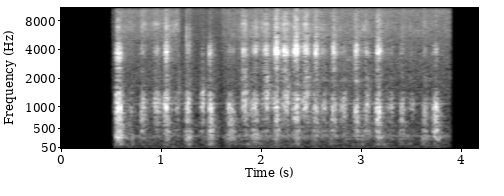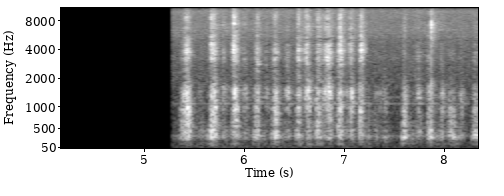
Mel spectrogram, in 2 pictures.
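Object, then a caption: Paper scratch card with scratch-off coating. A coin scrapes the scratch-off coating from the symbols on a thin, flat paper £15 Luxury Lines National Lottery scratch card, a £300,000 top-prize game. Two stretches of quick, dry, rasping scratches are heard, split by a short silence, with a gritty mid-range tone and faint bright edges.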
